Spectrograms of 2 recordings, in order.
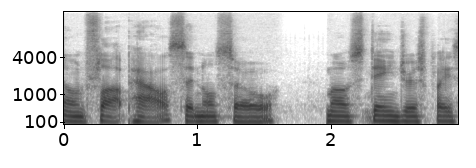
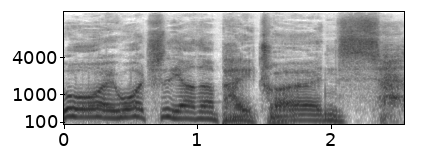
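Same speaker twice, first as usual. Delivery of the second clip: slow, booming, bellowing voice of authority; 6 semitones higher, 4 dB louder than usual. Voicing someone in a crowded tavern stopping a fight: bellowing, commanding voice. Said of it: "you'd hear this bellowing, commanding voice".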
